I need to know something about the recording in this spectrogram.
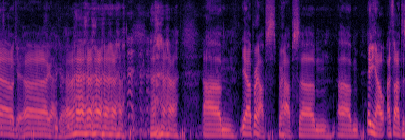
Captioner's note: laughing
